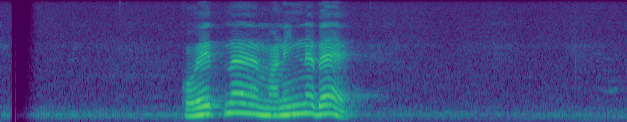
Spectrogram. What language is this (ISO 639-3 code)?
sin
